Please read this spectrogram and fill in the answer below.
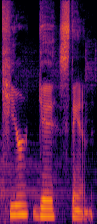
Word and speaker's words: Kyrgyz: earlier days um but if you're wondering how to say it it is Kiran um what is your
